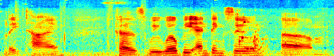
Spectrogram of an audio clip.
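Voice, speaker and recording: A man streaming a game live, chatting in a very soft, mild voice with plenty of ums and trailing words. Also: medium pitch, measured pace, noisy background. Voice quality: very soft voice that does not carry.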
